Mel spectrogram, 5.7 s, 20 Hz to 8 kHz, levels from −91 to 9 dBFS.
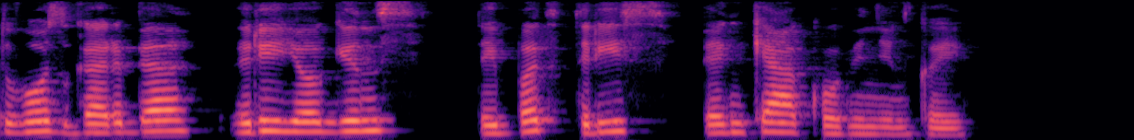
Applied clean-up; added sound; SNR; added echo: none; none; none; none.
